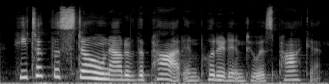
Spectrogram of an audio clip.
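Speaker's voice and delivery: usual speaking voice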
